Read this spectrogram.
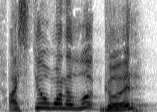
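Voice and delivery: high, loud whiny voice; mock vain Saul. Pastor mocking Saul's pride, high loud whine. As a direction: play Saul's vanity big. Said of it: "He's like".

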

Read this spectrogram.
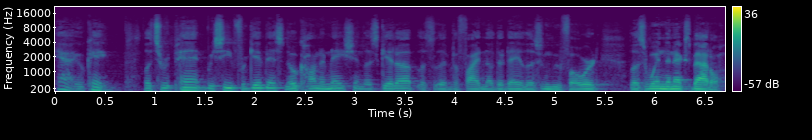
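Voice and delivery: gentle encouragement. Retold or imitated. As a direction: lift him up kindly and quietly. Pastor encouraging repentant disciple.

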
